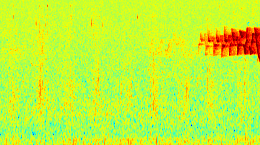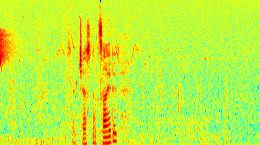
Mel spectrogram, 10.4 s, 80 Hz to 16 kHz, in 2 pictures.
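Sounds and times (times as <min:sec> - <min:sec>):
soft crunching footsteps of someone walking alongside a road: 0:00.0 - 0:10.3
steady low outdoor rumble at the Currie Tract in Halton region: 0:00.0 - 0:10.4
mourning warbler singing: 0:03.0 - 0:09.7
speech: 0:06.8 - 0:07.8.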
